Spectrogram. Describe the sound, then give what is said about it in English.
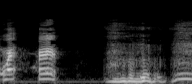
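A person imitates a duck with two short, nasal quacks, then a longer, raspy drawn-out quack and the start of another, fairly loud. “I, I, I was trying to make a duck sound.”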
